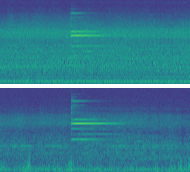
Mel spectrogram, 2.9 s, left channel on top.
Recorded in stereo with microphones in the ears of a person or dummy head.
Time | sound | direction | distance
1.1 | a chime | 80° left | 2.5 m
